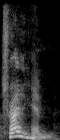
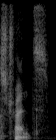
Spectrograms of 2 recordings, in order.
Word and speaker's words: Trenham: It's Trenham, not Trent.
